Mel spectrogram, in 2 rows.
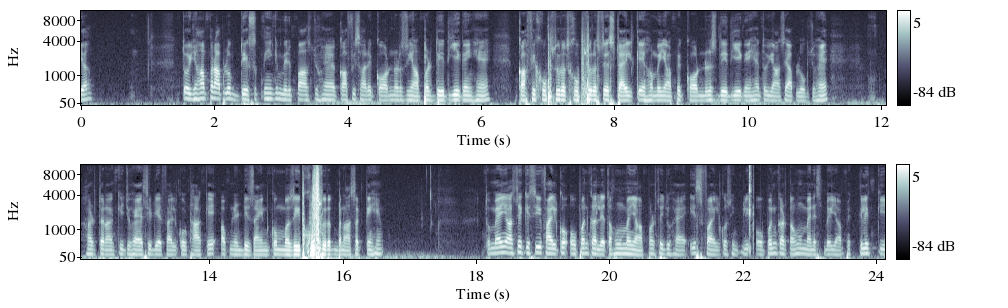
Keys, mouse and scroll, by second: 3.8 F5, 4.5 typing.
